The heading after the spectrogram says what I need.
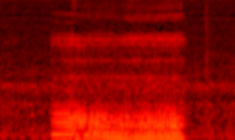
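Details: Dog relaxing; one long, low, buzzing rattle on a breath over a quiet room: a single dog snore.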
